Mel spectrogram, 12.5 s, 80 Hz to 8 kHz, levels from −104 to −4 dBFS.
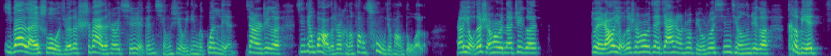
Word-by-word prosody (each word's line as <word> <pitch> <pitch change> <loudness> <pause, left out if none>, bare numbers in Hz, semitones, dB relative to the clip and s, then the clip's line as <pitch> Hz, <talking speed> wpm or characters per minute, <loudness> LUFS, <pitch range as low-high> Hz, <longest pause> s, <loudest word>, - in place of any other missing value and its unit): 一 290 - -7
般 335 0 +8
来 220 0 +7
说 255 +1 -1
我 215 -3 -1
觉 200 +1 0
得 245 +2 -3
失 250 +5 -11
败 290 -2 +4
的 210 - 0
时 230 - -7
候 225 - -1
其 225 +2 -10
实 245 - -4
也 - - -5
跟 215 +3 -10
情 205 -5 -12
绪 230 +3 -12
有 165 - -7
一 - - -11
定 210 +2 -10
的 185 - -11
关 255 +4 -5
联。 260 +6 -10
像 275 -3 +1
是 - - -3
这 255 0 -3
个 220 -3 +2 0.2
心 320 0 -9
情 295 -3 -2
不 330 - +3
好 - - +5
的 - - -4
时 - - -8
候 - - -1
可 220 - -10
能 200 - -6
放 270 +3 -3
醋 275 - -6
就 200 - -9
放 195 - -8
多 - - -9
了。 - - -20 0.4
然 270 0 0
后 290 - +1
有 - - +1
的 290 +2 +4
时 275 -5 +1
候 270 0 +3
呢 255 0 -2
这 285 +1 -5
个 250 -1 0 0.8
对， 270 -5 +2
然 240 - +7
后 315 - +7
有 295 - -1
的 255 - -1
时 275 +1 -5
候 295 +1 +1
再 290 -2 -2
加 270 0 +4
上 260 -3 -5
说 260 +1 -4
比 235 -3 -11
如 200 0 -6
说 255 +3 -1
心 290 +3 -7
情 230 -3 -4
这 245 0 -2
个 225 -1 +2 0.3
特 300 - +2
别 245 0 0
250 Hz, 345 characters per minute, -24 LUFS, 225-280 Hz, 0.8 s, 般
